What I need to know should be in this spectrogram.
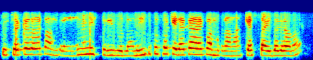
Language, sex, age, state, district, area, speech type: Dogri, female, 18-30, Jammu and Kashmir, Kathua, rural, conversation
